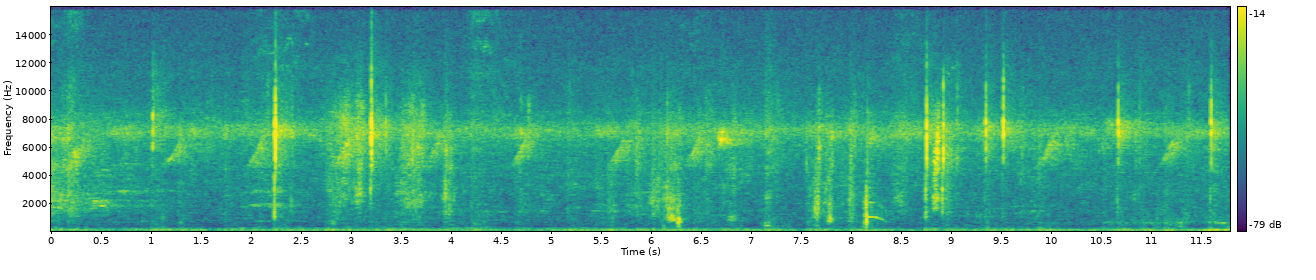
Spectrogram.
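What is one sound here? A baby monkey's feet patter softly on stone.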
